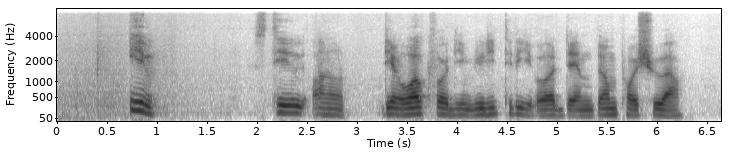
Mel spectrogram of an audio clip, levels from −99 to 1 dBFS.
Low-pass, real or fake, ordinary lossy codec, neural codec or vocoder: 7.2 kHz; fake; Opus, 64 kbps; codec, 16 kHz in and 24 kHz out, 0.6 kbps, FocalCodec, streaming, 4096 codes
